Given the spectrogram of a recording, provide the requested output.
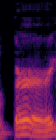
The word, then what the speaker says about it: BRRRR: So BRRRR, you can think of like being cold, BRRRR. It sounds like it's spelled, but with a couple extra R's.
